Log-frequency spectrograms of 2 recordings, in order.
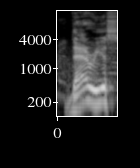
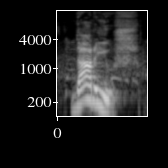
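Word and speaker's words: Dariusz: willy beer captain and darius in that but uh pronounced correctly is daryush of the legends of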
